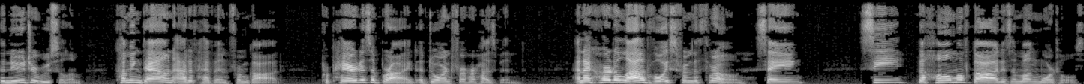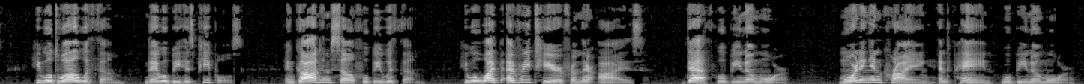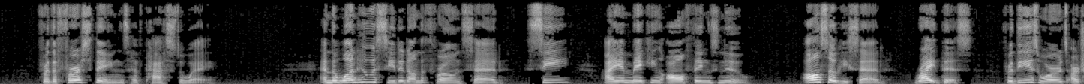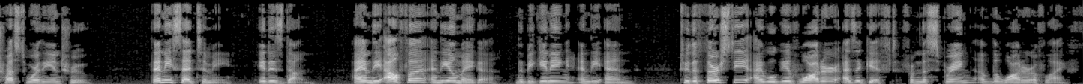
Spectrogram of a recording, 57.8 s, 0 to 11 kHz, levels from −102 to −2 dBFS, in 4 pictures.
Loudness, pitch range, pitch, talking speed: -26 LUFS, 185-235 Hz, 215 Hz, 155 wpm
